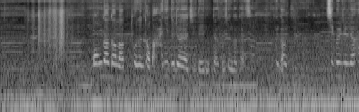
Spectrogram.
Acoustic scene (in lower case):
car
